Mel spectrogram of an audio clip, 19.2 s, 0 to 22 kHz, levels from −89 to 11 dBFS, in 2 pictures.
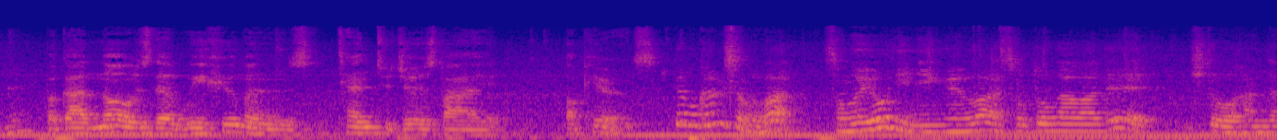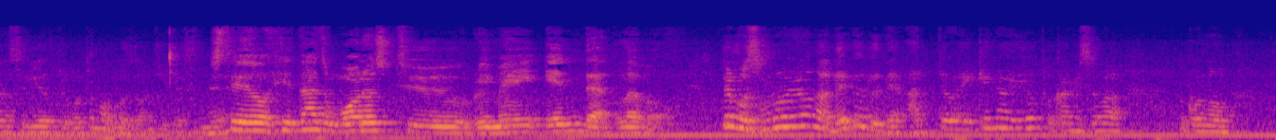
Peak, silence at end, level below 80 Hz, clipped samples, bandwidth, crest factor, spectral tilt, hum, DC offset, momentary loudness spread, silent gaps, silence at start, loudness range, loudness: -10 dBFS; 0 s; -42 dBFS; under 0.1%; 11.5 kHz; 18 dB; -6.5 dB/octave; none; under 0.1%; 11 LU; none; 0 s; 7 LU; -28 LUFS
